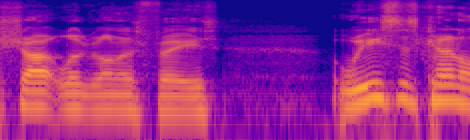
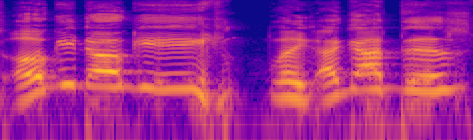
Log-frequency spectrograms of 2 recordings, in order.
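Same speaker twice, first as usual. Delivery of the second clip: mock YouTube guy, much higher and louder; goofy high voice; 13 semitones higher, 5 dB louder than usual. Guy with the camera answering Gohan, in a goofy high voice. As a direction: squeak it out like an eager camera guy.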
